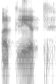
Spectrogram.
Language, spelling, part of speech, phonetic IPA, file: Russian, атлет, noun, [ɐtˈlʲet], Ru-атле́т.ogg
- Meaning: athlete (a person who actively participates in physical sports, possibly highly skilled in sports)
